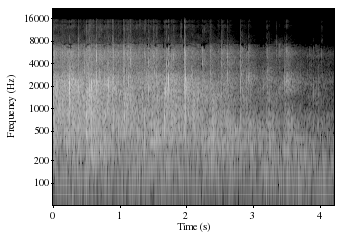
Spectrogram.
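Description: Audience applauding, with many individual claps, fading away over the last two seconds.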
